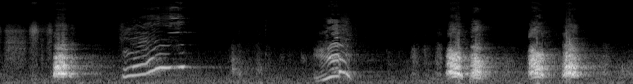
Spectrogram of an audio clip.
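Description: A dog in the video game Dragon Age 2 gives a series of short barks and rising whines, loud and close, with pauses between bursts.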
